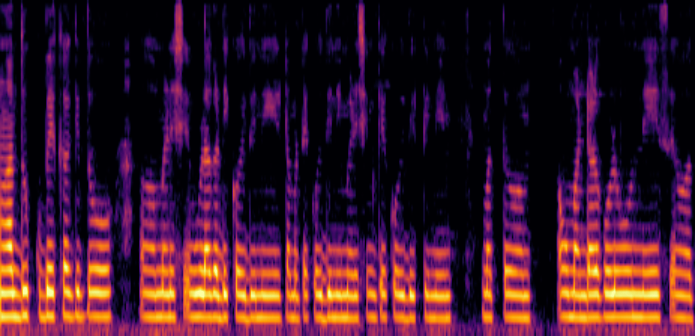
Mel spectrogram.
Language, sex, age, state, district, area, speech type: Kannada, female, 18-30, Karnataka, Gulbarga, urban, spontaneous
